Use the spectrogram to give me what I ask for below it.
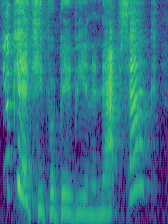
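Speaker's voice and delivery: teacher scolding. Acted.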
